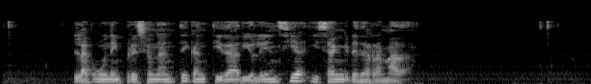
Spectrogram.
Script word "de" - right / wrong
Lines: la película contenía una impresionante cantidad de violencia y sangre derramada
wrong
